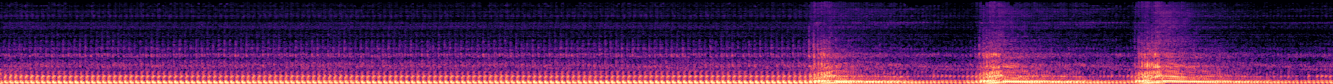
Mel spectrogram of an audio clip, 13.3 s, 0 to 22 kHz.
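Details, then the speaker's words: Honda XR/CRF100 with BBR 120cc big bore kit and FMF exhaust, second heat cycle after cooldown: steady idle then three quick clean blips rising and falling smoothly, no rattles or misfires; normal revving. "It's on its second heat cycle here, so I can rev it up and you guys can hear what it sounds like. It sounds pretty good with that FMF exhaust and that big bore kit."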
